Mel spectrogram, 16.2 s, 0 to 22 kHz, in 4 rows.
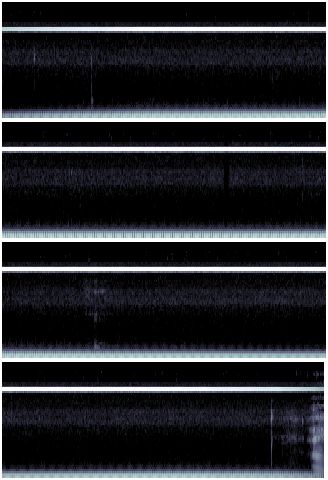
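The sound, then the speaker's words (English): A steady, piercing 9,191 hertz tone holds without a break for about sixteen seconds, layered over an added loud, deep low-frequency humming rumble. No one speaks. “This is 9,191 hertz. I added a low frequency so it'll vibrate physically on the body too.”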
